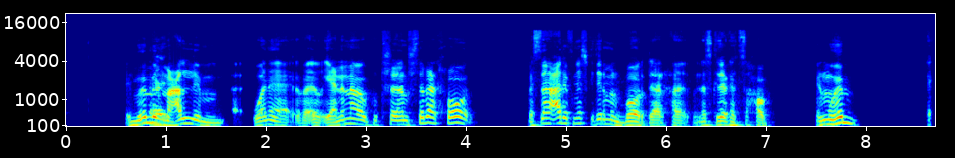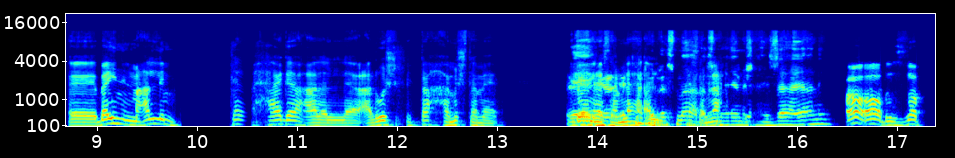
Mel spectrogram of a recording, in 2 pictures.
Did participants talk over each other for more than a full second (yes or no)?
yes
